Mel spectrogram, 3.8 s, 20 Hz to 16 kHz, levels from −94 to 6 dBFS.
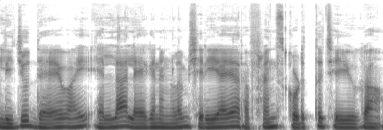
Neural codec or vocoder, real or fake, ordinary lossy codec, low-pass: none; real; none; 14.4 kHz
